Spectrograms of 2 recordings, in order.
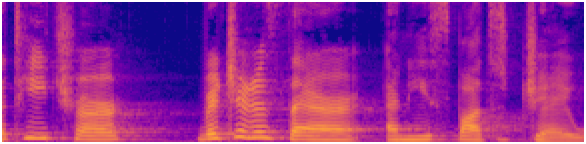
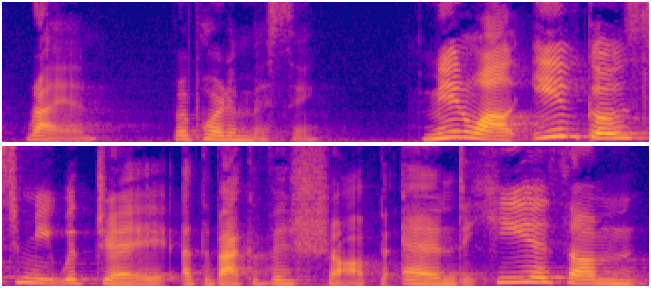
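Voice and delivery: ordinary talk

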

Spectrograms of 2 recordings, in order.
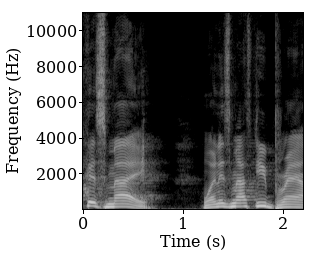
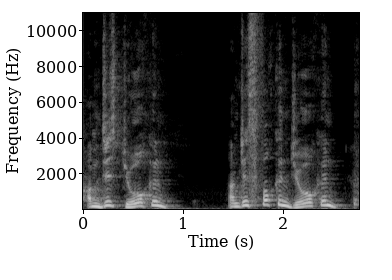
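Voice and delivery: higher-pitched imitated Geordie accent; mock Geordie accent; 7 semitones higher than usual. Co-host echoes while guessing the accent, mock Geordie accent. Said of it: "It's Geordie".

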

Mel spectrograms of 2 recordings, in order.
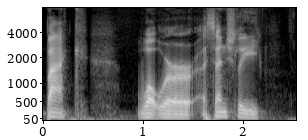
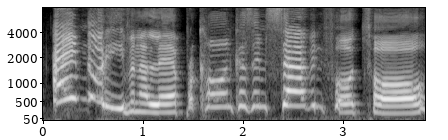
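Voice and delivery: much higher, louder, slow silly shout; mock tall leprechaun; 4 dB louder, slower than usual. Answering the cohost, a leprechaun shouting much higher and louder. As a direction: yell it in a squeaky giant-leprechaun voice.

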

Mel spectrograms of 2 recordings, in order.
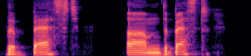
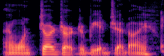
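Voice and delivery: low, soft mock whine; whiny baby voice; 9 semitones lower, 3 dB quieter than usual. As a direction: grumble it like a sulky child. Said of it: "whiny baby version".

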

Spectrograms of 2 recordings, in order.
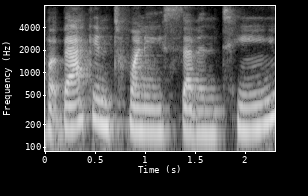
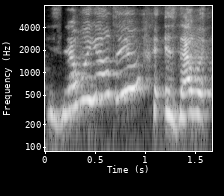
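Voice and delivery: high, loud incredulous question; can't believe what she heard; 12 semitones higher, 6 dB louder than usual. Retold or imitated. Retelling her shock at the therapist, high and loud.

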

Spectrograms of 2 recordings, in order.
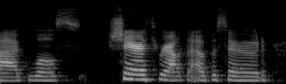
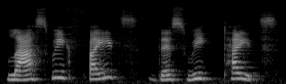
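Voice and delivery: slow title read; 3 semitones higher, much slower than usual. Acted. Reading episode title slowly.

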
